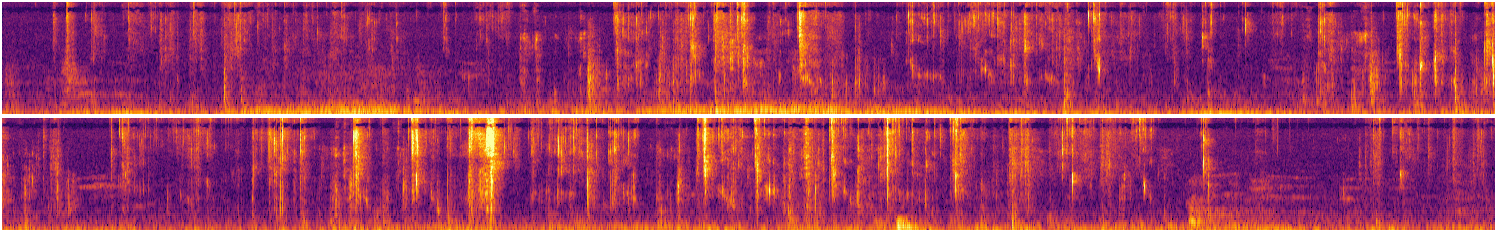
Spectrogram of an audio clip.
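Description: Close-up eating sounds of mutton biryani eaten by hand: chewing with many short mouth clicks and smacks, a few louder ones about two-thirds of the way through.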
